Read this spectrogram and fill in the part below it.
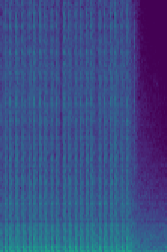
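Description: Rifle firing on full auto: a fast, steady run of close, loud shots that stops abruptly as the magazine empties, leaving a brief echoing tail.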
